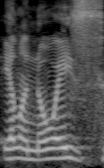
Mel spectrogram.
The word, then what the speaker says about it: Illinois: game they would say illinois avenue we're saying no the s is silent they understand that and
